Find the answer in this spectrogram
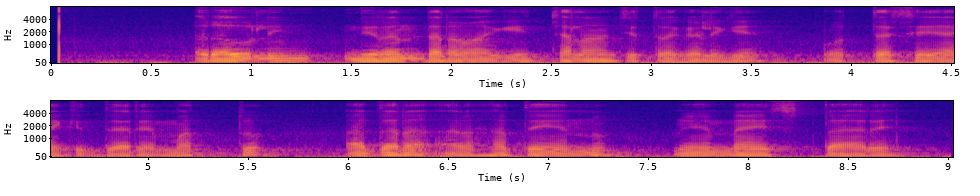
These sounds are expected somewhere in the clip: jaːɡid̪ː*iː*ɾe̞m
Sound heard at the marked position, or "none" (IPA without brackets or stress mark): aː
